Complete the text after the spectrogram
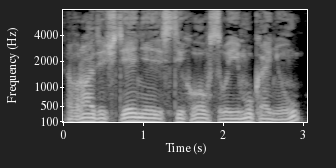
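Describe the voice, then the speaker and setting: A man's voice: low voice, fairly even intonation, takes it slowly, a little mellow, dry recording. Male reader as an old crusader servant: loyal, dry, deferential. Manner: respectful, dry, addresses master as sire.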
